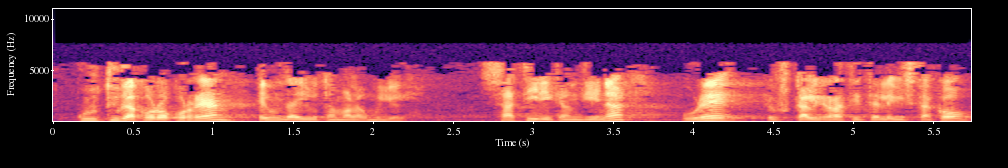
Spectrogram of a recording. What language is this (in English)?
Basque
